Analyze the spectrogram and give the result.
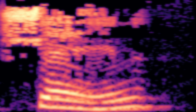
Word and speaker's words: Shane: Like my name is Shane. But a lot of people say Shin.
